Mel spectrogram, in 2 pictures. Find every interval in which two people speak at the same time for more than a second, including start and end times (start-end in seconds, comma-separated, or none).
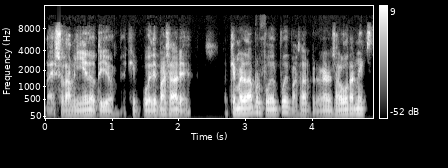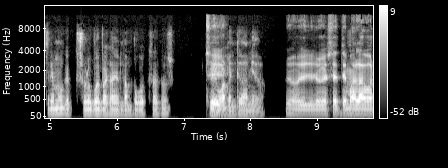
none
